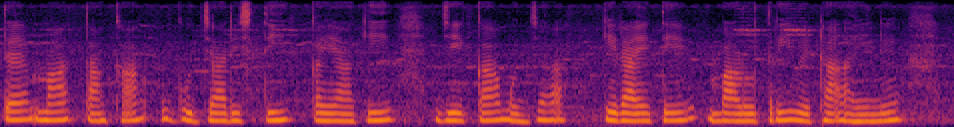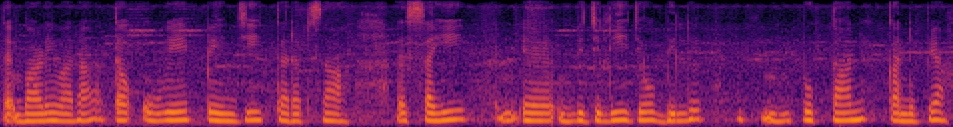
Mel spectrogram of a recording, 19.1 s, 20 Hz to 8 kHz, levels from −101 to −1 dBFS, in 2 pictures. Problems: constant background noise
